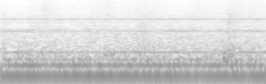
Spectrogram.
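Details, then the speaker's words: Hampton Bay Landmark ceiling fan, owner believes motor is blown: steady low electrical hum with faint thin whine and no blade swish; motor energized but won't start on its own, must be spun by hand. "I thought I shared this ceiling fan here it's not working properly turn it on the motor is not working well I can feel it just take a listen I mean all right that's off just watch it turn on and I have to manually spin it"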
